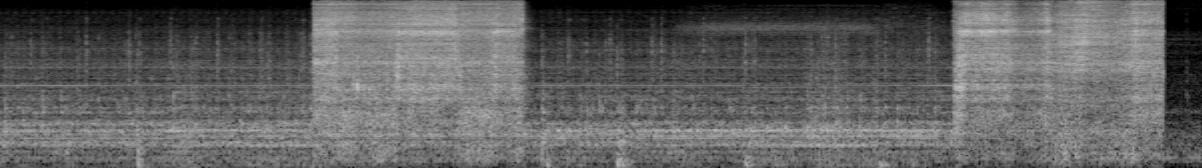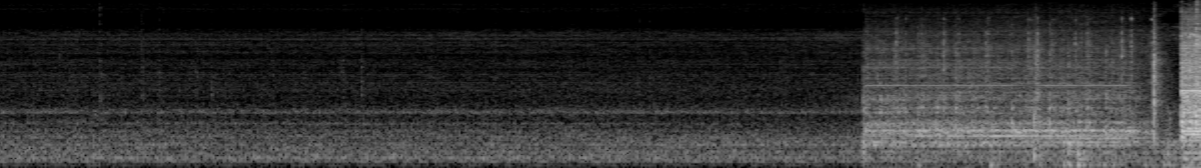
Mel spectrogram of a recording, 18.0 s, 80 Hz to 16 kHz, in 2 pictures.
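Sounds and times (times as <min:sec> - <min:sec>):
drill press humming: 0:00.0 - 0:08.8, 0:15.5 - 0:18.0
compressed air hissing: 0:02.4 - 0:04.0, 0:07.1 - 0:08.8.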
